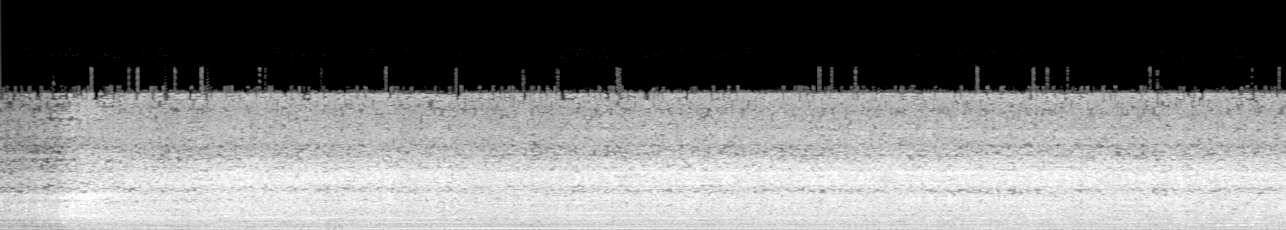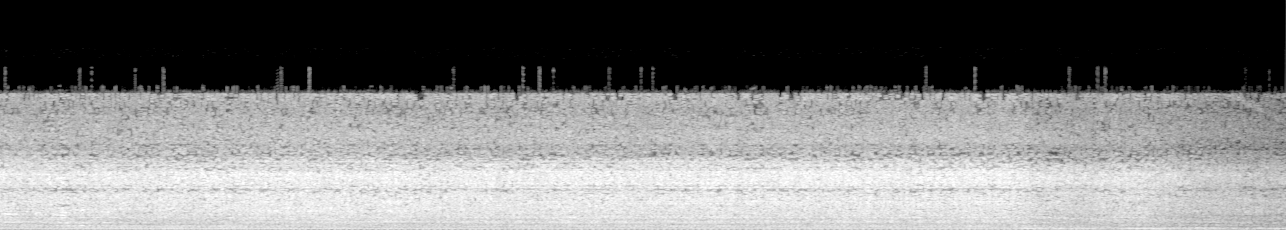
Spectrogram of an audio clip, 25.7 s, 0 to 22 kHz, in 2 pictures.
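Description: A 2020 Kubota MU5501 diesel tractor idles in neutral, a steady, unbroken engine drone with a low hum that stays loud and even throughout, with no one speaking.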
